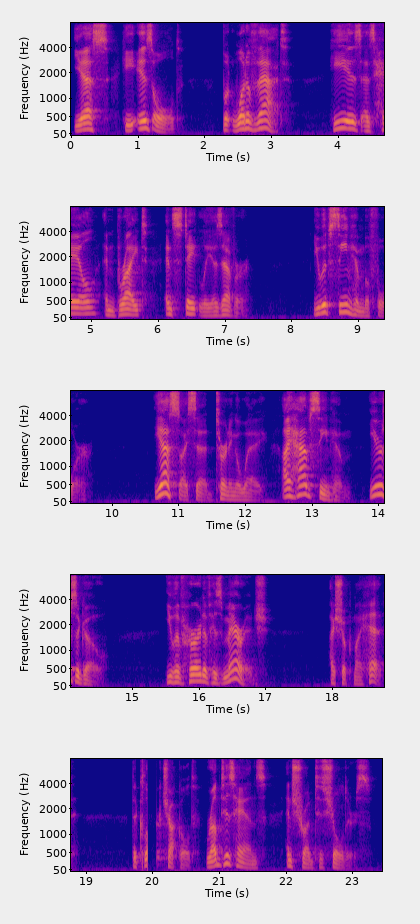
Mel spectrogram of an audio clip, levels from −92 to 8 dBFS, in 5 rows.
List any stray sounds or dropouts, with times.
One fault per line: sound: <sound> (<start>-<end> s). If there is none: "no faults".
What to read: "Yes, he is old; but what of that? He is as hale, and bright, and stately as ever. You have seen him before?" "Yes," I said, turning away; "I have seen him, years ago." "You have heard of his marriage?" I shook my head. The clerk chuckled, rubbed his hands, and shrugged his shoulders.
sound: dropout (19.9-20.1 s)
